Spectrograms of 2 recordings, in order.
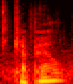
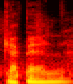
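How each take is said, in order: First: The name is said with an English pronunciation. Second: The name is said with a French pronunciation. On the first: "I guess that's probably how you say it" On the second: "That's how you say it in French"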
